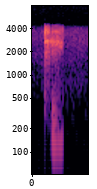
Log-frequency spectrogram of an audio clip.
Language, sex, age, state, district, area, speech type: Hindi, male, 45-60, Rajasthan, Jodhpur, rural, conversation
